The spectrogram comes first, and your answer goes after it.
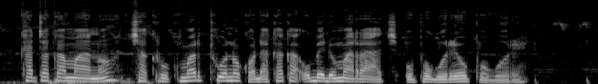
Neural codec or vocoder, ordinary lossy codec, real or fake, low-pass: none; none; real; none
